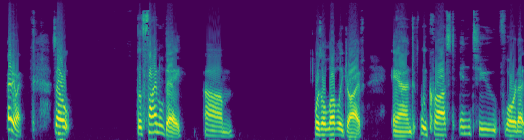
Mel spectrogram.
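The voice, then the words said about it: Raspy, phlegmy congested voice. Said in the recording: “I'm a little raspy and a little coffee and a little phlegmy ... my chest is congested”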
